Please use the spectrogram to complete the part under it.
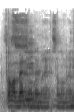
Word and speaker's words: Soleimani: Soleimani.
